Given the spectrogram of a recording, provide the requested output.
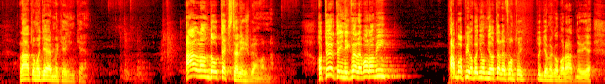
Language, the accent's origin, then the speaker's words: Hungarian; Hungary; mivel mi magyarok vagyunk, testvéreim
